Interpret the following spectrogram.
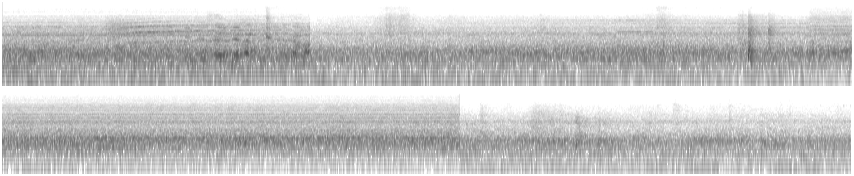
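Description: Steady background hum of a public indoor space with indistinct voices. A faint rising squeal comes about a second or two in, and a single sharp click about seven and a half seconds in.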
